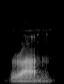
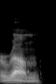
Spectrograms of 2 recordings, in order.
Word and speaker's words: Ram: It looks like Ram, R-A-M, but it's pronounced Ram. Not rum, Ram.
